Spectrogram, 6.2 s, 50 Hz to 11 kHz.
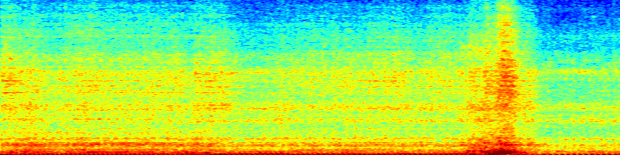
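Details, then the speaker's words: TVS Ntorq 125 scooter at idle during a used-bike inspection: steady single-cylinder idle with a light, fast ticking; lifters noisier than they should be, engine otherwise sounds good. "motorun sesi güzel biraz lift lift de ses yapıyor beğenmediğim sesi Yani liftin liftin daha çok ses yaptığından dolayı"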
